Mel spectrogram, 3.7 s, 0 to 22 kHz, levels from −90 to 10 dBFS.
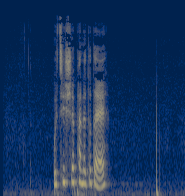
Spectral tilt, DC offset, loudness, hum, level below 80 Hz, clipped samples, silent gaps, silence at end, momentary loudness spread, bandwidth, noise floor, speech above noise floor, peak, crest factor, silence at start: -2.5 dB/octave; under 0.1%; -24 LUFS; none; -50 dBFS; under 0.1%; none; 0.55 s; 20 LU; 16 kHz; -64 dBFS; 40 dB; -8 dBFS; 20 dB; 1.1 s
